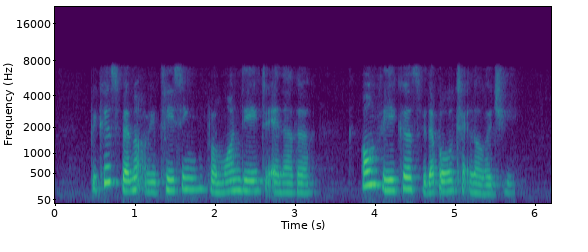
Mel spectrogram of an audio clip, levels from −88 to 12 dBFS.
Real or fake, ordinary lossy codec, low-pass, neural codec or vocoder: fake; Opus, 16 kbps; 7.2 kHz; codec, 24 kHz, 0.9 kbps, WavTokenizer, medium speech release version 1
